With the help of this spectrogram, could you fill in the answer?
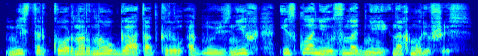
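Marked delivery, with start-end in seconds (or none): none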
